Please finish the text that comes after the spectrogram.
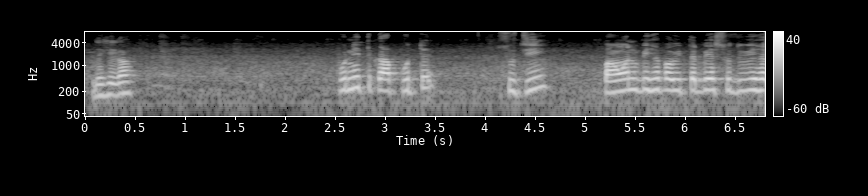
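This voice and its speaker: A man teaching an exam-preparation class in an instructional style, explaining in a repetitive, drilling way. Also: high voice. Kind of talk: instructional lecture with memory tricks. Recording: dull lo-fi audio.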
